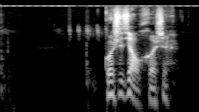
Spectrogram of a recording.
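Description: A young man asks a question calmly.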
